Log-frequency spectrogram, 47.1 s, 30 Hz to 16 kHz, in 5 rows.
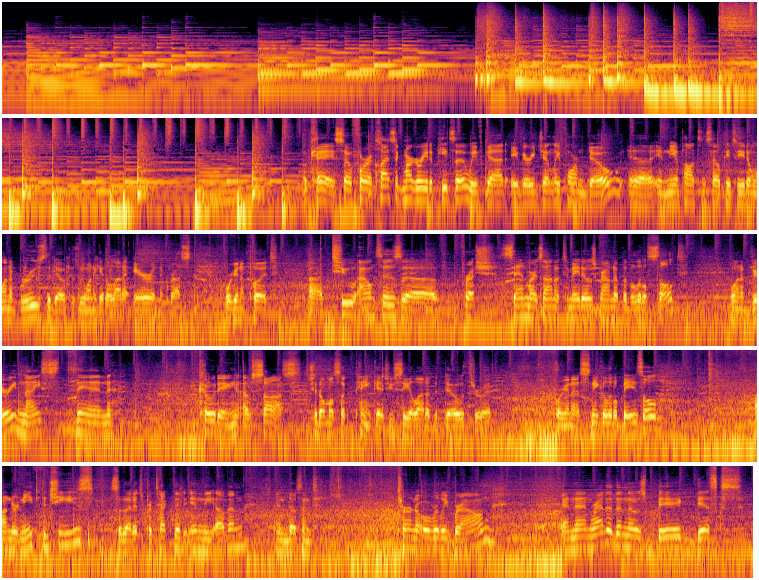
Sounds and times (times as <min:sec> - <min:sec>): Music: 0:00.0 - 0:47.1
Speech: 0:13.2 - 0:27.4, 0:28.0 - 0:36.6, 0:37.7 - 0:41.8, 0:42.7 - 0:44.0, 0:44.7 - 0:47.0.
